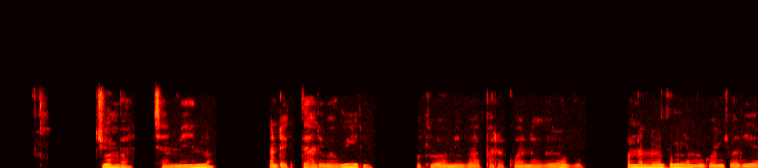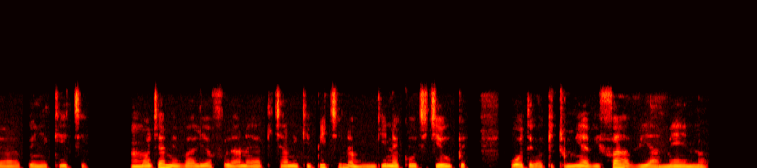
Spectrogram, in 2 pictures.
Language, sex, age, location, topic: Swahili, female, 36-49, Kisumu, health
